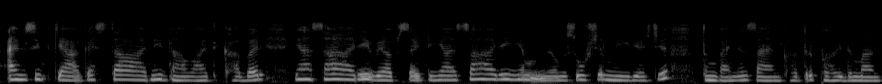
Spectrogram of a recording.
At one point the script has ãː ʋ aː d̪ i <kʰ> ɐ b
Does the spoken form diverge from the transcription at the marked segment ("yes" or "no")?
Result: no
